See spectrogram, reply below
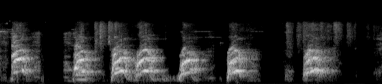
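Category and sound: animal, dogs barking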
